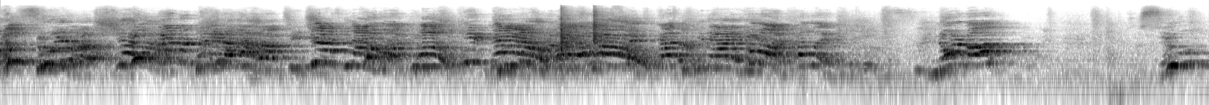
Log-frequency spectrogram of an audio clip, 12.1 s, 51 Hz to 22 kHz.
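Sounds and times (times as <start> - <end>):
young women's voices: 0.0 - 10.3, 11.4 - 12.0
sharp claps: 5.6 - 6.3.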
